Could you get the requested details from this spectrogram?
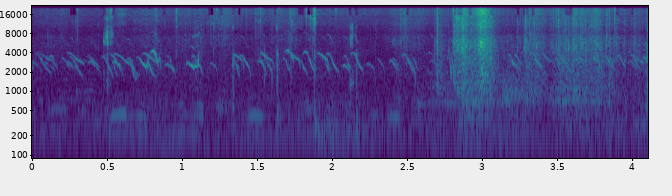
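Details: Busy high peeping from partridge chicks, short down-slurred notes tumbling over one another, interrupted midway by a brief burst of broadband noise.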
